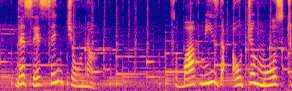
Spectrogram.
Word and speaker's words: cinchona: My dear students, learn the pronunciation. This is cinchona.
